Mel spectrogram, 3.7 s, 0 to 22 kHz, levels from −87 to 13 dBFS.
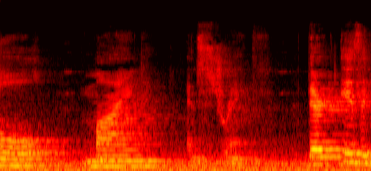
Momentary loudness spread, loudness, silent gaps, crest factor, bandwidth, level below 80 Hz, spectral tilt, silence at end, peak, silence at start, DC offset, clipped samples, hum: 13 LU; -28 LUFS; none; 16 dB; 12.5 kHz; -38 dBFS; -7 dB/octave; 0 s; -10 dBFS; 0 s; under 0.1%; under 0.1%; none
